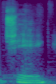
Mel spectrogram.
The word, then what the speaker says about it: ki: Life force energy is ki or chi. I went with the K for ki because that's the Japanese pronunciation of it.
